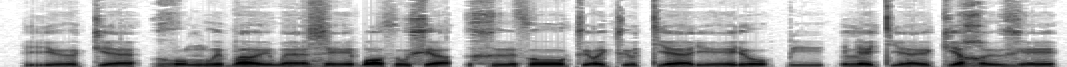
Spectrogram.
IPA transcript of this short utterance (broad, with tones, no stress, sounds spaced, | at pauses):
rʲ ɘː˨˩˦ kʲ ɛ˨ | ɣ o˨ ŋ u˥˧ ɪ̯ b ɐː˥˩ ɪ̯ w ɛː˨ z eː˨˩˦ ɓ ɔ˥˧ θ u˥˧ xʲ ɐ˥˩ | x ɨː˥˧ θ oː˥ kʲ ɔ˨˦ ɪ̯ kʲ o˨ tʲ ɛː˥˩ ɾʲ eː˨˩˦ ɾʲ oː˥˩ k͡p i˥˧ | l e˥˩ tʲ ɛː˨˩˦ ɪ̯ kʲ e˥ ʁ ɨː˨˦ ɣ e˨˦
